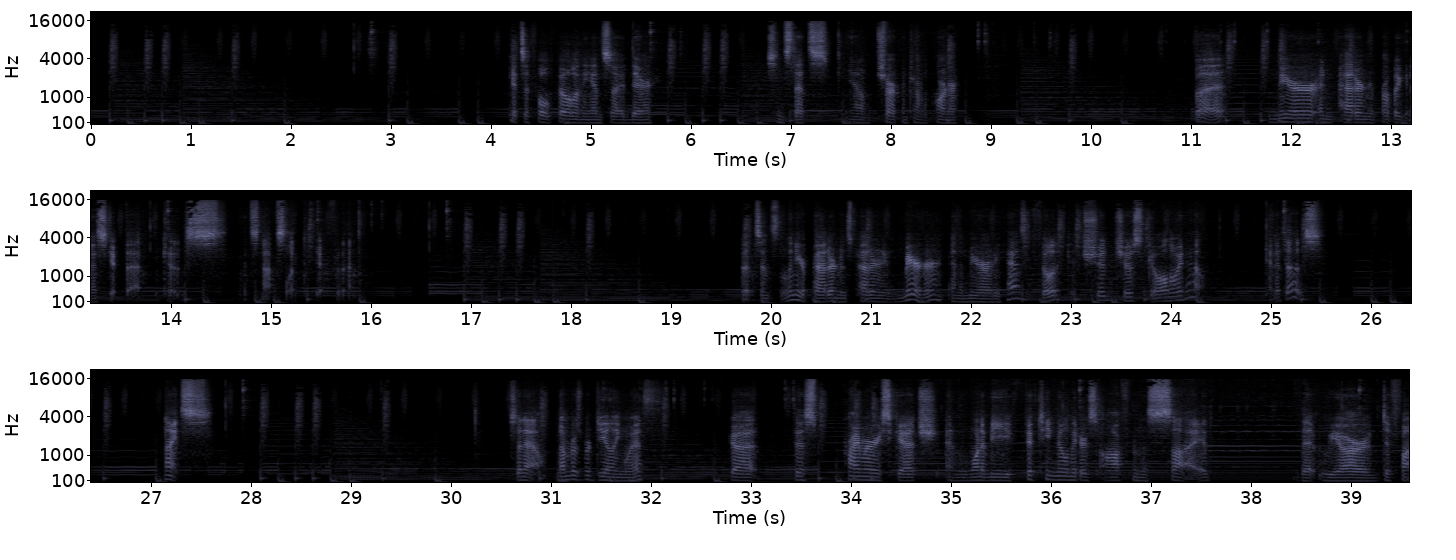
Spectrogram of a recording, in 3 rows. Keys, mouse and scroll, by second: 0.6 click, 1.4 click, 2.1 right click, 3.2 middle click, 4.3 middle click, 5.7 middle click, 8.9 click, 9.8 ctrl+s, 10.7-12.3 drag, 13.2 click, 14.2 click, 15.4 click, 16.0 right click, 17.8 right click, 18.9 click, 20.5 middle click, 22.1 middle click, 24.4 middle click, 25.2 middle click, 27.4 click, 27.7-28.9 middle drag, 29.3 click, 29.8 middle click, 31.5-33.1 drag, 33.3 click, 33.7 middle click, 35.1 middle click, 37.3 middle click.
